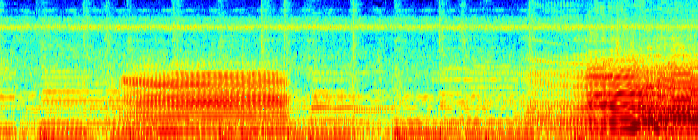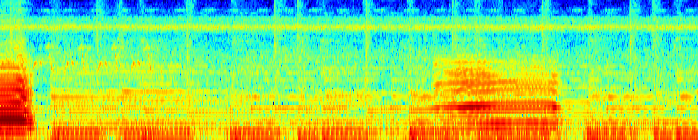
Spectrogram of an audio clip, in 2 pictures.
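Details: Cattle roaming rural pasture and calling their herd mates to return to the barn. Three moos: a smooth held one, a loud strained bellow with shifting pitch, then a shorter arched low, all over gentle rhythmic music.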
